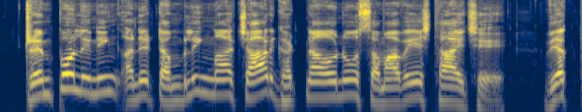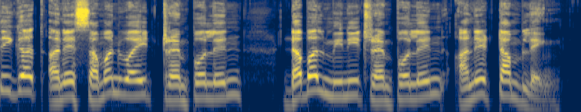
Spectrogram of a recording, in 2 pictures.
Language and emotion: Gujarati, neutral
